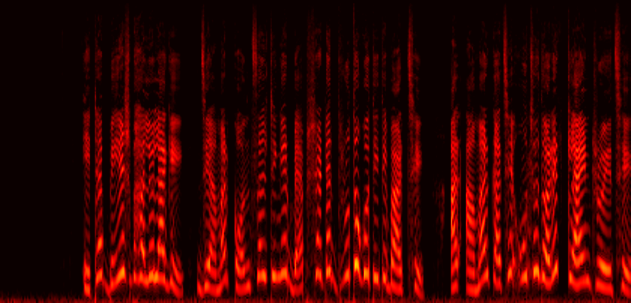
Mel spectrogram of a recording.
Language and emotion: Bengali, happy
